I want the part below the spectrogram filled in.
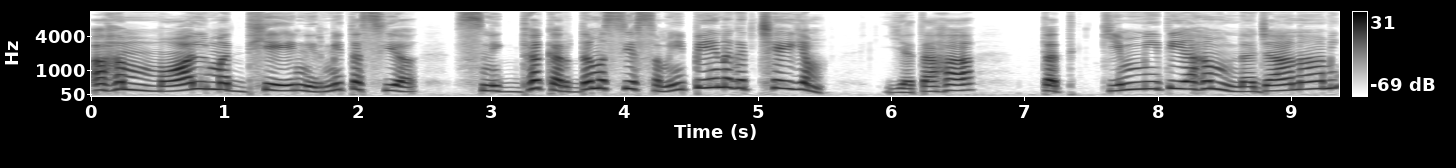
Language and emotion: Sanskrit, disgusted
